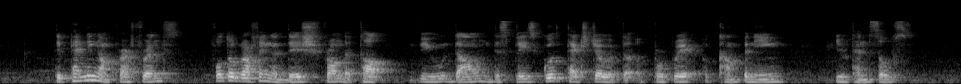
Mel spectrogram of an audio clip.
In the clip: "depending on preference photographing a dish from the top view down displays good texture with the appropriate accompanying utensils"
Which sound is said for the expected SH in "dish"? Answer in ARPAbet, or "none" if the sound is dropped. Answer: SH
